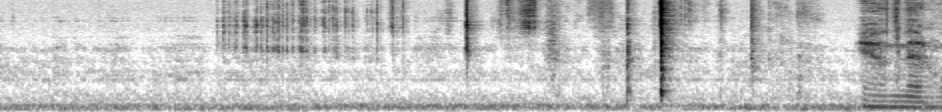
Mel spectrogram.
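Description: Scissors cut material during a craft project: a few quiet, sharp snips and rustles sound against a faint, hushed indoor background.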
